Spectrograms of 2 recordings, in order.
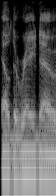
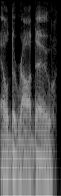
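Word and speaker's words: Eldorado: I called it elor I called it El Dorado and the guy was like it's eloro it's not a Disney movie eloro not El Dorado like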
